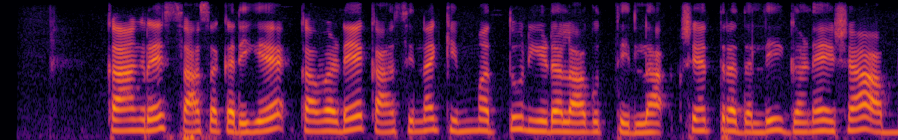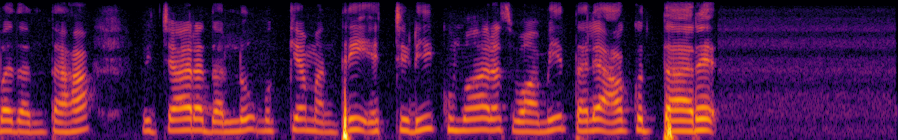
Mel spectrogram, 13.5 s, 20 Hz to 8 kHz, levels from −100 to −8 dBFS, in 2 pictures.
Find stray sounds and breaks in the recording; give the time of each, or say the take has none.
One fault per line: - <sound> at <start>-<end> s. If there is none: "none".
none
